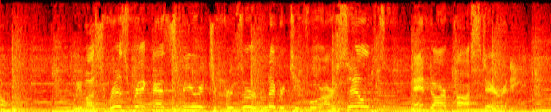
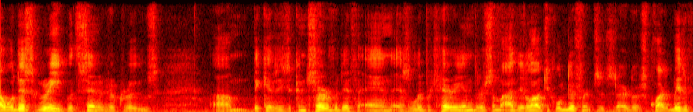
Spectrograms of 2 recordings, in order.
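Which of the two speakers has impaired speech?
The second: cerebral palsy; present from birth, uses wheelchair; reports speaking clearly.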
